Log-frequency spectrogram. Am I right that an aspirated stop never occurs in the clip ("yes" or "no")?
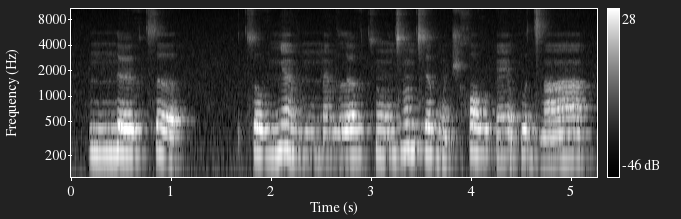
yes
